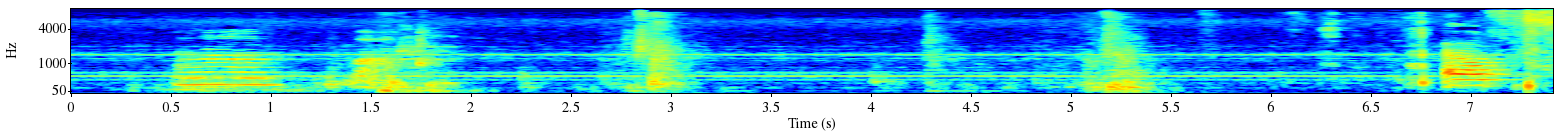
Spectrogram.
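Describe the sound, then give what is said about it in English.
An overheated computer's cooling fan whirs furiously and steadily with a constant tonal hum throughout, moderately loud, while brief voices and scattered thumps occasionally sound over it. “My computer is, the fan is whirling furiously because the computer is super hot.”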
